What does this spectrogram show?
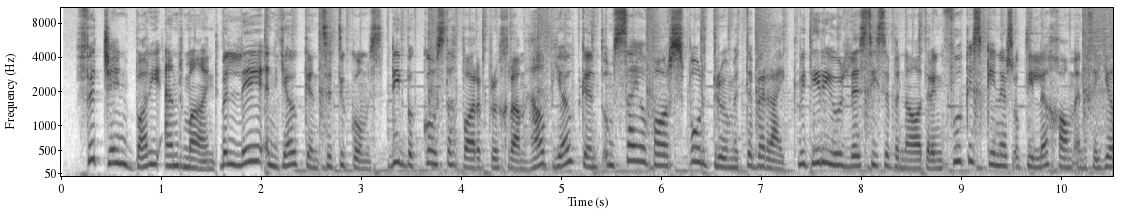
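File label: AFRIKAANS, RADIO ADVERTISEMENTS; FITGEN; VOICE-OVER WORK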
